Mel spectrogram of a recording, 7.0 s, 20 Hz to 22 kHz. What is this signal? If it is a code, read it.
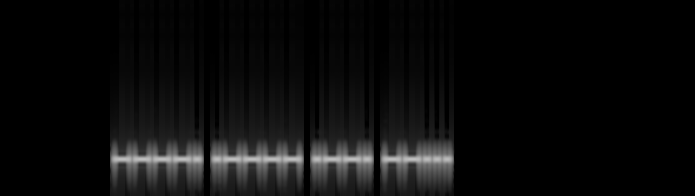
Morse code, heard as a keyed tone, about 24 wpm, 700 Hz. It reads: 91P7
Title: Speed-Racing - Four Letter-Number Combinations - 20wpm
